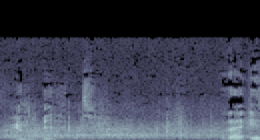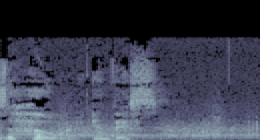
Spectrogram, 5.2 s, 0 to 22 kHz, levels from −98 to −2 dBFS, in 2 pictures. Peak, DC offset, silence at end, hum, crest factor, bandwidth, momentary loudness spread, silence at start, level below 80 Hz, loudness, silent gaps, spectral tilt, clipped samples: -10 dBFS; under 0.1%; 0 s; none; 20 dB; 16.5 kHz; 10 LU; 0 s; -74 dBFS; -29 LUFS; none; -1.5 dB/octave; under 0.1%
